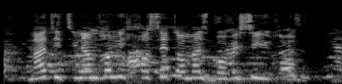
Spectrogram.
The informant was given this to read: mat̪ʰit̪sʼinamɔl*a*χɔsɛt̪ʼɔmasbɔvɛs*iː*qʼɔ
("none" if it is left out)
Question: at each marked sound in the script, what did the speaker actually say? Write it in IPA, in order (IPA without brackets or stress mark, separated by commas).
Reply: i, iː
